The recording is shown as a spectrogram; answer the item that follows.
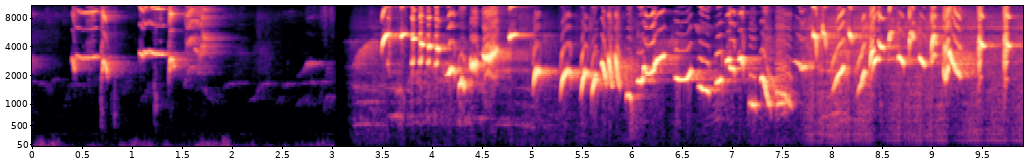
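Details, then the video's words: White-rumped shama singing to encourage other shamas to sing: a few short whistled notes, a pause, then a dense, loud outpouring of rich, varied warbles and whistles with mimic-like twists and rapid chatter. "suara burung murai batu buat merangsang bunyi murai batu"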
